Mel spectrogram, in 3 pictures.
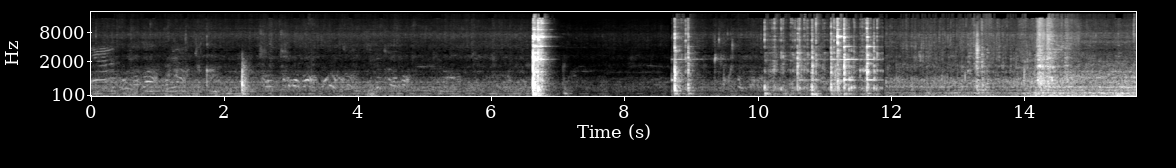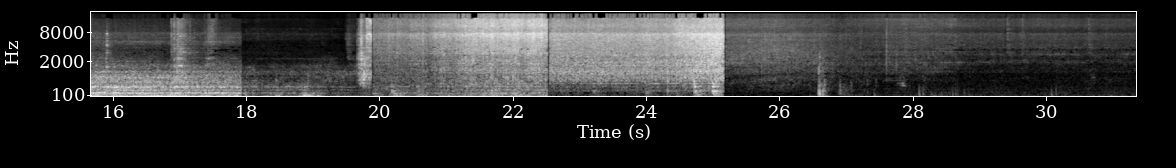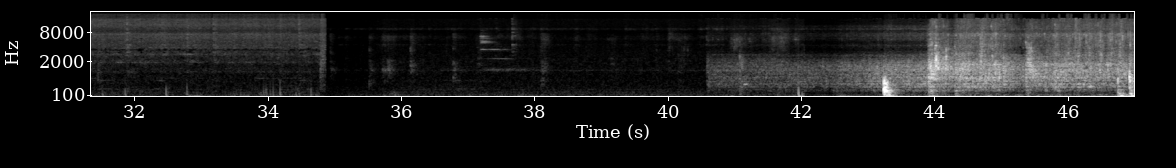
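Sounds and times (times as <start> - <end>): utensils and pan clattering: 6.6 - 7.0, 8.7 - 9.3, 10.0 - 11.9, 13.0 - 14.9, 16.8 - 17.6
food sizzling in frying pan: 8.7 - 18.0, 19.5 - 34.9, 40.6 - 47.0
faint hiss: 18.9 - 34.9.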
